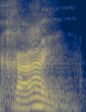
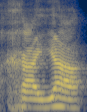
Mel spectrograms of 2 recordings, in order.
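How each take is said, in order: First: The word ends in an M sound. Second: The word ends in an open vowel. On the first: This is the modern form of the word. "they pronounce it in a modern chaim" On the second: This is the ancient form of the word. "chaya in the ancient Paleo Hebrew"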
